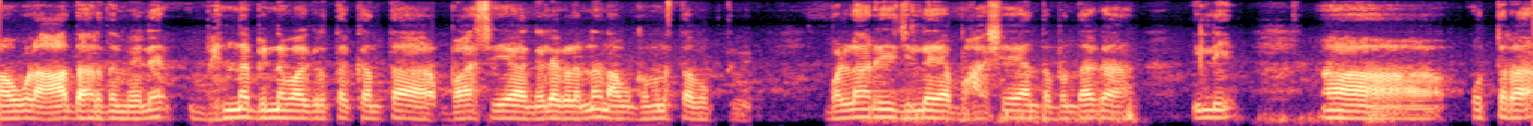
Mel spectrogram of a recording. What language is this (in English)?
Kannada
